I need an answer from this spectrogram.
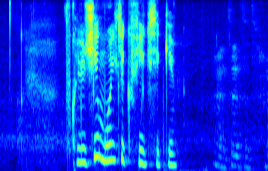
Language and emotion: Russian, neutral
